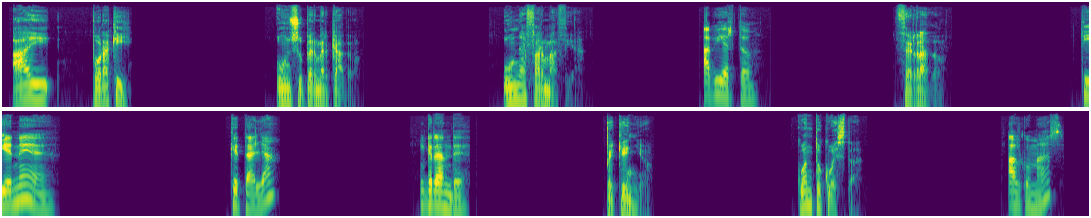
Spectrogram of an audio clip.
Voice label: Spanish

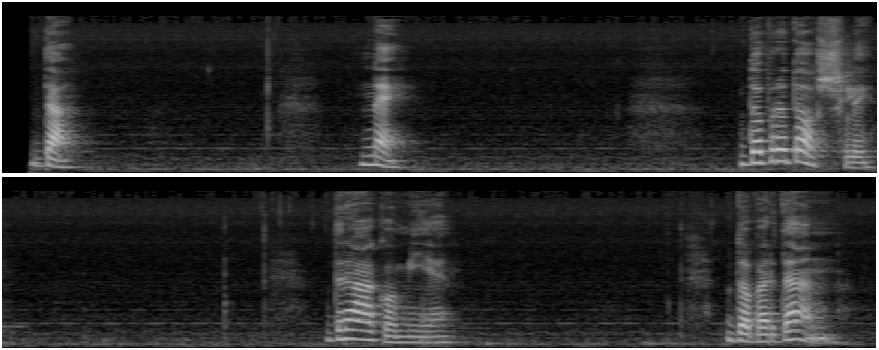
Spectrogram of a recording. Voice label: Croatian

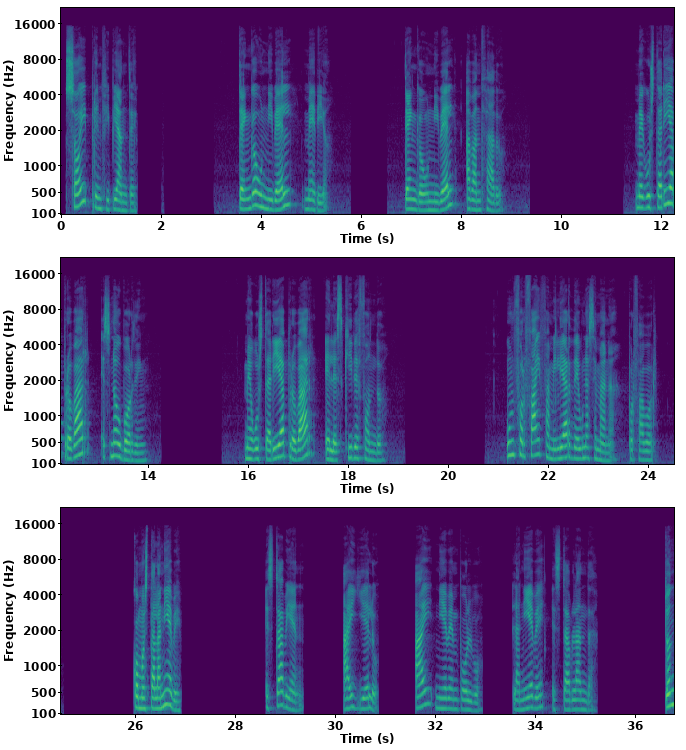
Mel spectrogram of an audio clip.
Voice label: Spanish

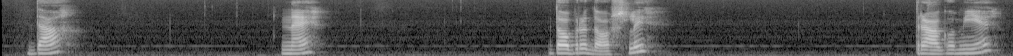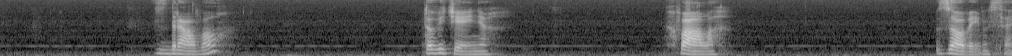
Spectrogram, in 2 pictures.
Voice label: Bosnian

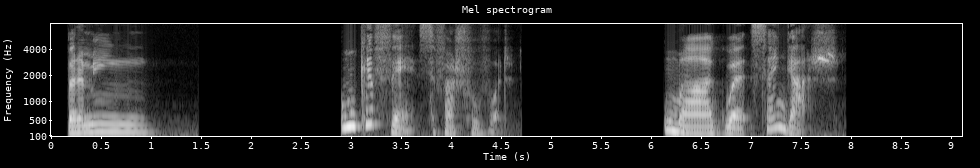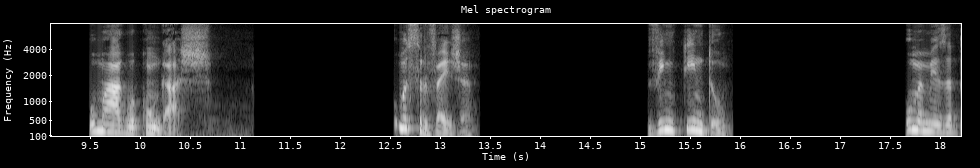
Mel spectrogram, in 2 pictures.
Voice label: Portugese

